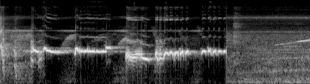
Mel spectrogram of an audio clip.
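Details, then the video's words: White-rumped shama, a lively song used as a lure for other birds, in loud whistled phrases held near one pitch with quick warbles and rattling notes, ending abruptly in a faint hiss. "Pancingan Murai Batu Gacor, Sangat Ampuh buat Segala Jenis Burung, Pasti Nyaut Seketika"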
